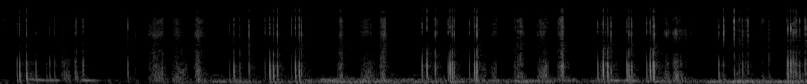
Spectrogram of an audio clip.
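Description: Long pink nails rapidly tap and scratch the textured peel of a small green fake lime, an artificial plastic fruit. The result is a dense run of quick, dry clicks and scrapes with bright, crisp edges, a low thumpy undertone, and almost no ring after each hit.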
